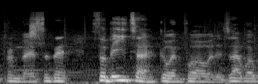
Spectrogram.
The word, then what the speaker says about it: Phobetor: If you remember the B syllable, the rest kind of just fits.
